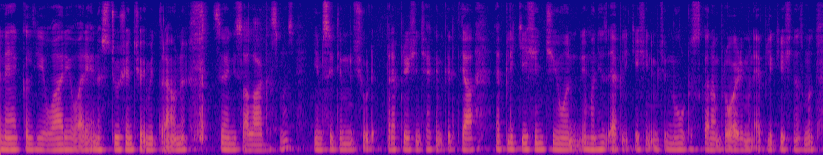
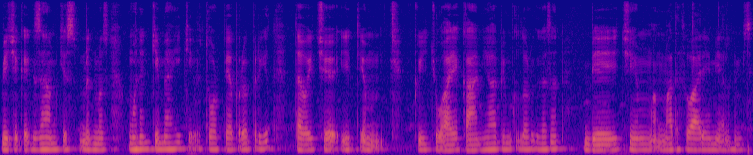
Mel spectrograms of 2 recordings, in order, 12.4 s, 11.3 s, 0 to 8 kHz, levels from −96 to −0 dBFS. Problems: low volume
